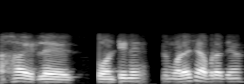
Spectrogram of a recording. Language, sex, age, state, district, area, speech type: Gujarati, male, 30-45, Gujarat, Anand, urban, conversation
